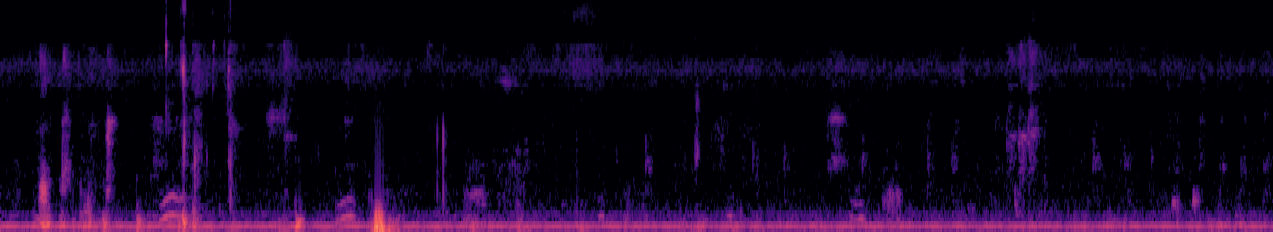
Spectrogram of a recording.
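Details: Crumbs, a female pet whose breathing is often noisy after drinking water, huffs indoors. A run of short, low snorting breaths fills the first four seconds, the loudest near four seconds, then fades over a steady low electrical hum.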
